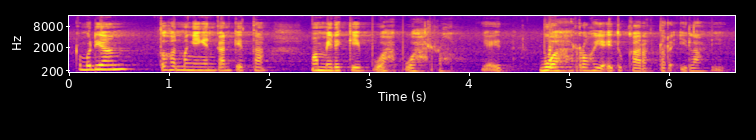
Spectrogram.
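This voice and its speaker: A woman preacher giving a conversational sermon, moving between emphatic and hushed delivery. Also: mid-range voice, fairly even intonation, normal speed, a little hiss or hum. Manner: conversational testimony, shifting between loud emphatic and soft hushed.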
